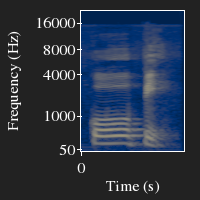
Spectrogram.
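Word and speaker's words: कोऽपि: कैसे इसका उच्चारण करेंगे? कोपी।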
